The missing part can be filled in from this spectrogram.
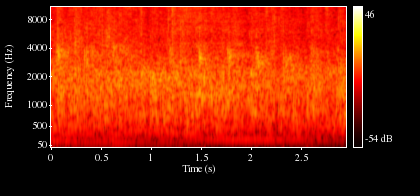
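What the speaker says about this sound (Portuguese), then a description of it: "Dê um grande aplauso ao Senhor" Strong congregational applause in a Brazilian Baptist church service, a sustained even roar of clapping with a low hum beneath it.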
